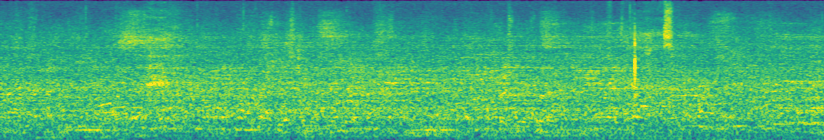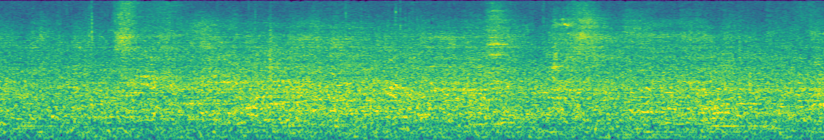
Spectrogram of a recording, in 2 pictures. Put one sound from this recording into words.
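A young woman talks quietly.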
